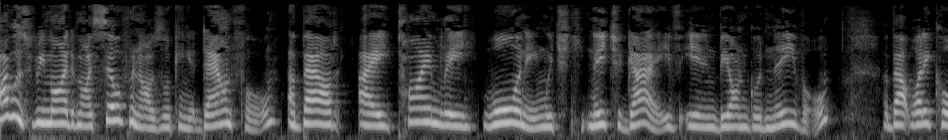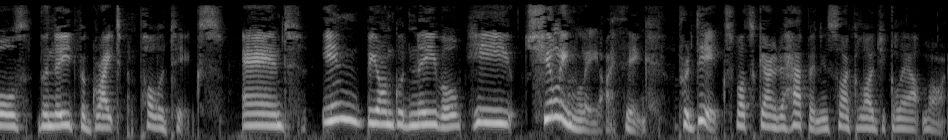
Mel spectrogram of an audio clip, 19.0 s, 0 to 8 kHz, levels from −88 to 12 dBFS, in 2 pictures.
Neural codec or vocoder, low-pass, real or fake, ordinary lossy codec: none; 7.2 kHz; real; MP3, 32 kbps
